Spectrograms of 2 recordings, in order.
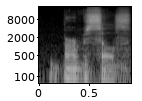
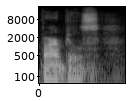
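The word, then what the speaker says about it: barbicels: me mount the wings these barbie cells not barbells i think barbie cells is the right pronunciation are going to hide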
